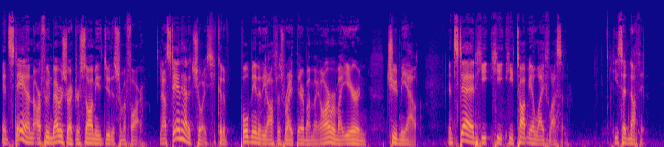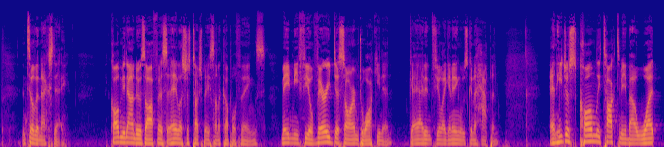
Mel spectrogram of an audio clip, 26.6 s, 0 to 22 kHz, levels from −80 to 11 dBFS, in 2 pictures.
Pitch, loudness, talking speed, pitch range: 110 Hz, -17 LUFS, 220 wpm, 100-120 Hz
